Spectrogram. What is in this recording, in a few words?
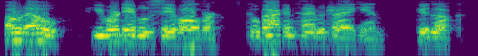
story voiceover; yumpod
